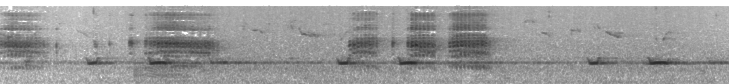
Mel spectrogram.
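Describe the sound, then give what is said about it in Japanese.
A Japanese scops owl, a small owl that fits in the palm of a hand, calls in short, mid-pitched notes that sound like 'buppōsō', in small repeated groups over a steady hum, with bursts of hissy, rushing noise between them. No one speaks. “この葉ずくは手のひらに乗るほどの小さなフクロウの仲間です”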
